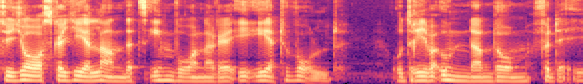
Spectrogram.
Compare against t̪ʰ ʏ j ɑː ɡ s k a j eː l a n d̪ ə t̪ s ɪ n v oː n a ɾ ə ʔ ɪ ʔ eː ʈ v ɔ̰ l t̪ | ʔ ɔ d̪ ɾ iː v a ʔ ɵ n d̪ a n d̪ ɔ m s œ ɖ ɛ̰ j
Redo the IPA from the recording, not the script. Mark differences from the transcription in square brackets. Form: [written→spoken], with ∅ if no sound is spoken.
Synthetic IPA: t̪ʰ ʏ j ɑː ɡ s k a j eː l a n d̪ ə t̪ s ɪ n v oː n a ɾ ə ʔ ɪ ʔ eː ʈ v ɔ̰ l [t̪→d̪] | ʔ ɔ d̪ ɾ iː v a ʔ ɵ n d̪ a n d̪ ɔ m [s→f] œ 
